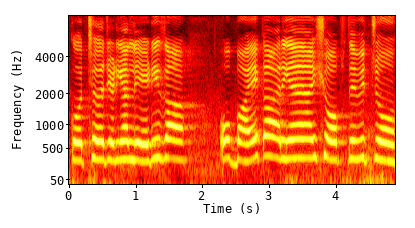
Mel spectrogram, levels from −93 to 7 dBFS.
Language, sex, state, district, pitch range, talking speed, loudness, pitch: Punjabi, female, Punjab, Kapurthala, 310-335 Hz, 135 wpm, -10 LUFS, 320 Hz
